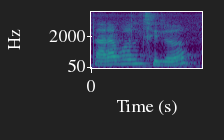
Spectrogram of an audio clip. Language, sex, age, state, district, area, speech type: Bengali, female, 45-60, West Bengal, Uttar Dinajpur, urban, spontaneous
